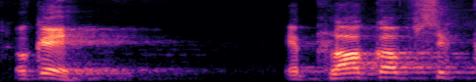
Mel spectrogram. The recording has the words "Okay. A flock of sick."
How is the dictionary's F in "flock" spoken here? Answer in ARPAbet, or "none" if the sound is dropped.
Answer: P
